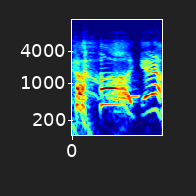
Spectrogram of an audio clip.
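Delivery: high, laughing cheering shout. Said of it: "see me just laughing".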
